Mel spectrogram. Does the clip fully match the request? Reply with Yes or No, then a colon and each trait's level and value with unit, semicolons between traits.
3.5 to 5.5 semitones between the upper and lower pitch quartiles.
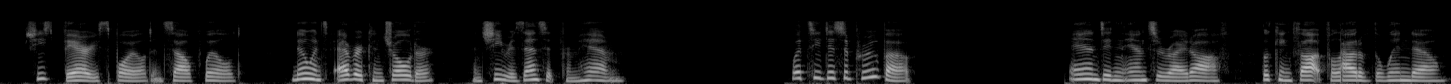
Yes: average, 4.4 semitones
